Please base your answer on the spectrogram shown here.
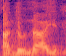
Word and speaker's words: Adonai: qui a 4 lettres, qu'on ne lit pas tel qu'il s'écrit, qu'on prononce Adonai et non selon l'écriture véritable.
